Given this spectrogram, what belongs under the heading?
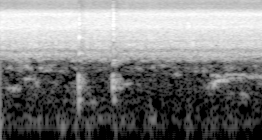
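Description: Bitter gourd and small potatoes fry in hot oil, giving a steady, loud sizzle throughout, broken by two brief clatters of stirring near the start.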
